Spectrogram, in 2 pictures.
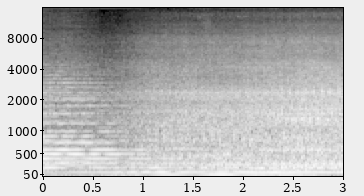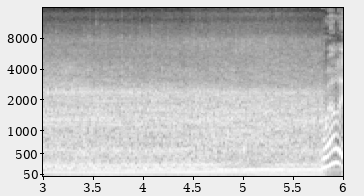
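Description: Music fading out in the first second, then a four-wheel-drive truck running steadily as it drives up a dirt mountain track.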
